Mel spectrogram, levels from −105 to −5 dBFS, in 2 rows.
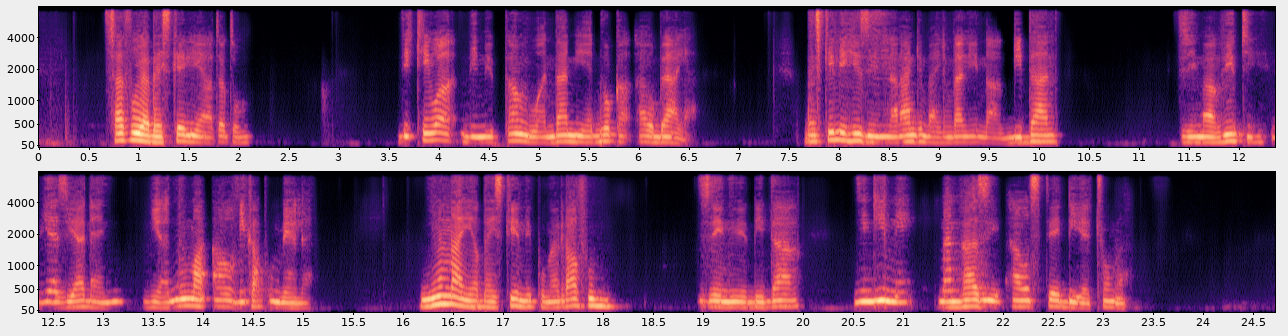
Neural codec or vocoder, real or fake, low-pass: codec, 16 kHz, 0.5 kbps, X-Codec, HuBERT features, trained on general audio; fake; 7.2 kHz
